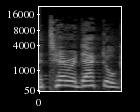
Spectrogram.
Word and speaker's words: pterodactyl: Why can't you hear a pterodactyl go to the bathroom? Because the P is silent.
